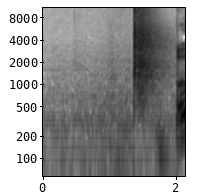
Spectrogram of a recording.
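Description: Intro transition sound effect: a rising whoosh that swells for over a second, then a sudden sharp hit that fades out over about half a second.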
